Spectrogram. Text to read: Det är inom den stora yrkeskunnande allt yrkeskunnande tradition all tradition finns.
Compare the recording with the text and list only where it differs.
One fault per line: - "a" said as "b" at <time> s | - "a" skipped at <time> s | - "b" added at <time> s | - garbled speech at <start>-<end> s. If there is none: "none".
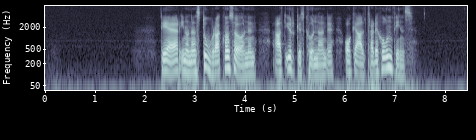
- "yrkeskunnande" said as "koncernen" at 3.5 s
- "tradition" said as "och" at 5.9 s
